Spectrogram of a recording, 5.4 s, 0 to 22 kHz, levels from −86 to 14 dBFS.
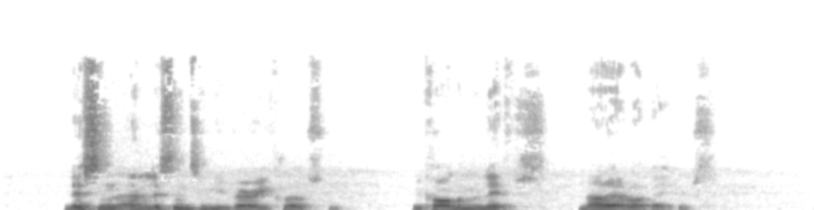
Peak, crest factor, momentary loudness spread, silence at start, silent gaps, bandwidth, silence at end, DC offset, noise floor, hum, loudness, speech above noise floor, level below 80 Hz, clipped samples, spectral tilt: -12 dBFS; 18 dB; 18 LU; 0.45 s; none; 16 kHz; 0.7 s; under 0.1%; -75 dBFS; none; -30 LUFS; 45 dB; -70 dBFS; under 0.1%; -4.5 dB/octave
